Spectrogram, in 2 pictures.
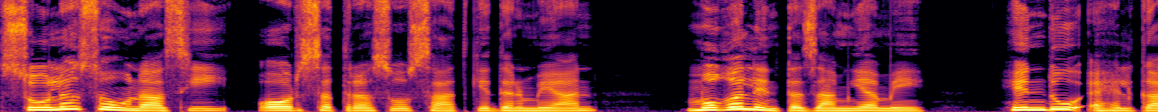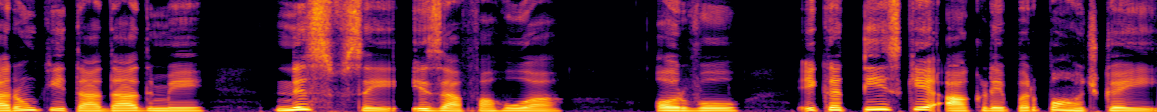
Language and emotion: Urdu, neutral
